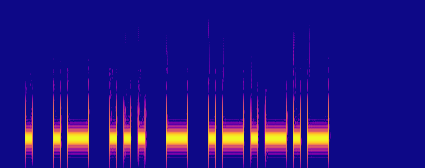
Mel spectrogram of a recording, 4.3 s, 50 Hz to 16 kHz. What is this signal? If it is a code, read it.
Morse code, heard as a keyed tone, about 17 wpm, 700 Hz. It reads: EAST.
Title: Sentences from Top 1200 Words 17wpm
